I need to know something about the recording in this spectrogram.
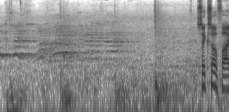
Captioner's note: spectators shouting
